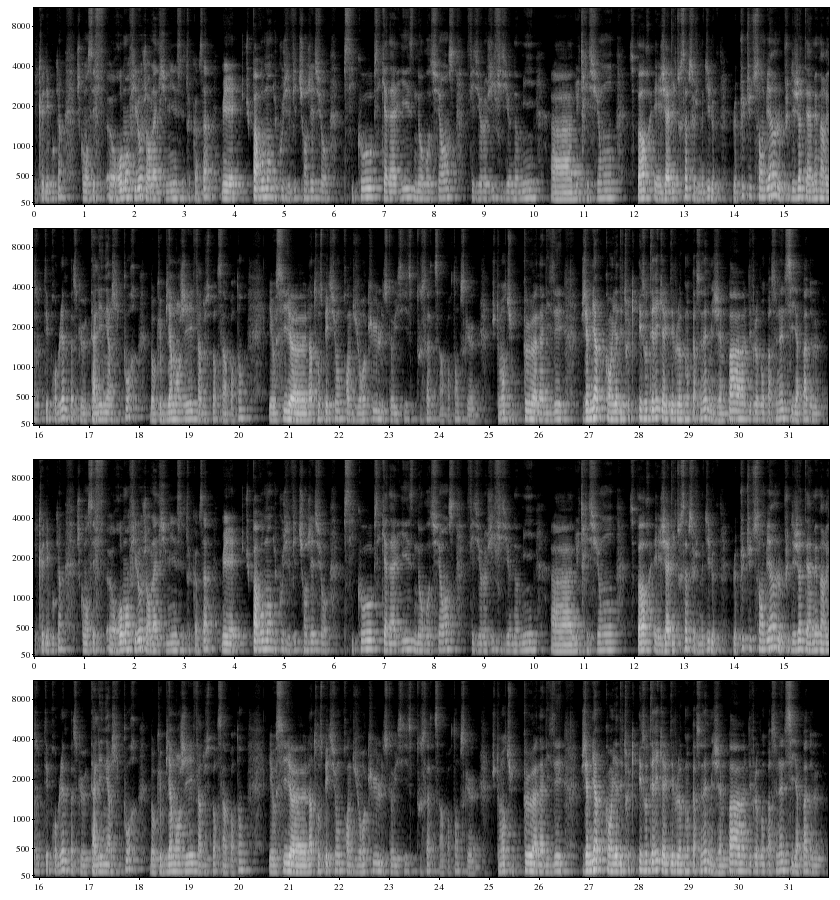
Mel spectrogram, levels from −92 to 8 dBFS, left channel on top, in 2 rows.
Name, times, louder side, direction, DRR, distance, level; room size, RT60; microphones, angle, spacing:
voice 1, 0.0-4.0 4.4-10.0 10.3-11.8 12.1-13.6 14.1-31.6, equal, ahead, 4 dB, 0.7 m, -25 dB
5.4 x 5.1 x 4.9 m, 0.67 s
head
